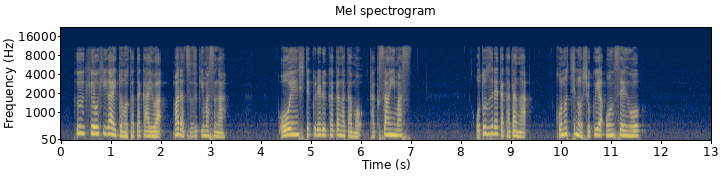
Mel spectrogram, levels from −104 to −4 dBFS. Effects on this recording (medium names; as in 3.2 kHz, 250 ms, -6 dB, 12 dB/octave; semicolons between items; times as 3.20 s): noise floor -72 dBFS; spectral tilt -6.5 dB/octave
